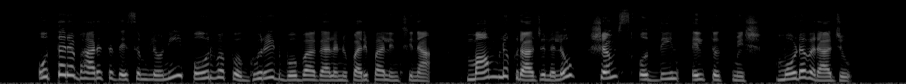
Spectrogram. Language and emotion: Telugu, neutral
